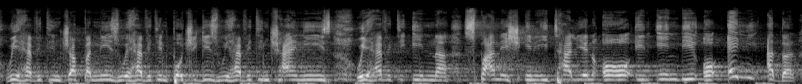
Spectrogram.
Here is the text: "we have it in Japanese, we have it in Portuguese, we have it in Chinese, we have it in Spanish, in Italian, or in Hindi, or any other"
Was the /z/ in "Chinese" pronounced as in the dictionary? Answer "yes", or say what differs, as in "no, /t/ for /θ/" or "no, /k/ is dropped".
yes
